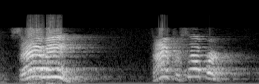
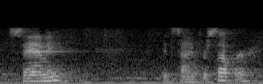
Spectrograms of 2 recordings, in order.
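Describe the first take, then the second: First: Much louder and higher, getting impatient; louder call. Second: Softer, calm, even call; just say it once, quietly and calm. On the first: Parent calling child a second time, louder. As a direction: call him again, voice climbing. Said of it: "until your voice is way up here". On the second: Parent calmly calling child to supper once. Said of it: "Why can't we say". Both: Shown as a demonstration.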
